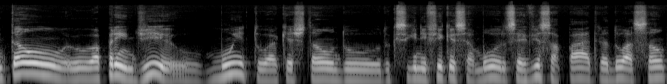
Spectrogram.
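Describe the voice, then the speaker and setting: With a dark, mellow tone and big swings in loudness, a man talks at a fairly slow pace in a dry, close sound with no echo. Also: fairly high pitch for a man, ordinary pitch variation, very clean recording, silent background. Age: 60s. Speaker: conservative activist and economist. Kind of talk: podcast interview. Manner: halting.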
